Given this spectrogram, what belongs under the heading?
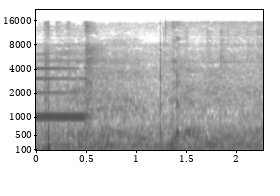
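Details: Electrosurgical unit (electrobisturí) in cut mode during a lab demonstration, with output shown on an oscilloscope at about 511 kHz and power raised to 20, 25 and 85: brief steady high activation beep, then faint clicks.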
